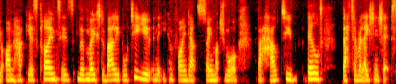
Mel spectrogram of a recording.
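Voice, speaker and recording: Somewhat breathy, a woman talks at medium pitch. Her pace is moderate. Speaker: client relationships trainer. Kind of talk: online summit presentation.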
